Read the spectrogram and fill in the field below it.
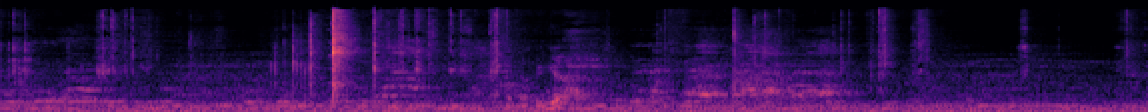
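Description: A plastic key fob clicks and rattles as it is handled.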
